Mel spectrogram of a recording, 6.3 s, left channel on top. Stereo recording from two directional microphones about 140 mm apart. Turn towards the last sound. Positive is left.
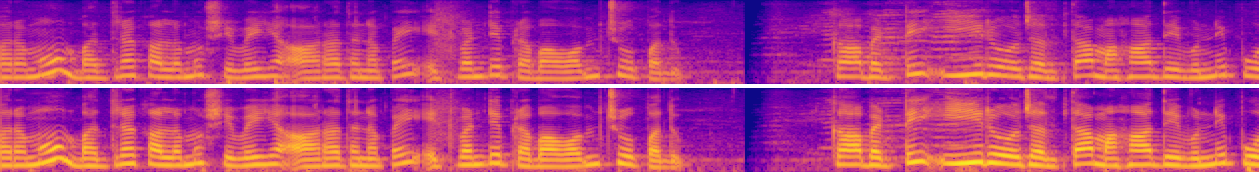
turn(degrees=-40)  # may be behind; listen again after turning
